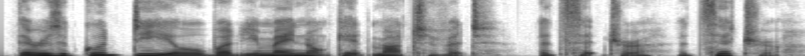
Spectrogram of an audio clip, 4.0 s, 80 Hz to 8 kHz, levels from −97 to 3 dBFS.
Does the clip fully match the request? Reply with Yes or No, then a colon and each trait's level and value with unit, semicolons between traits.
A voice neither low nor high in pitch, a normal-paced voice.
No: medium, 180 Hz; fast, 225 wpm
